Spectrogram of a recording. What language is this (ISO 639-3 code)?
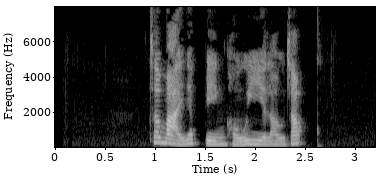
yue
